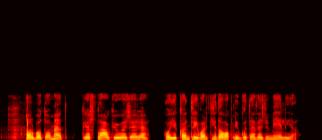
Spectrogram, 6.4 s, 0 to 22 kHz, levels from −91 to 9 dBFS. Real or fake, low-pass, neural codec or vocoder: fake; 7.2 kHz; codec, 16 kHz, 16 kbps, FreqCodec, larger model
